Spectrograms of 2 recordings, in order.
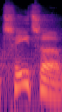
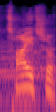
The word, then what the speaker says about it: Titor: dub and buzz already used john teeter which is technically the right way because they're in the pronunciation but it's tighter from the original game they always go john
